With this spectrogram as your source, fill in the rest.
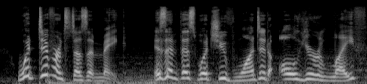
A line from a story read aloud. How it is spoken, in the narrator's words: he answered irritably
